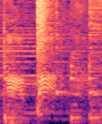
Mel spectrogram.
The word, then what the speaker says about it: Armah: My last name is pronounced Armah.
